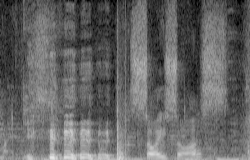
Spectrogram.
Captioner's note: laughing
